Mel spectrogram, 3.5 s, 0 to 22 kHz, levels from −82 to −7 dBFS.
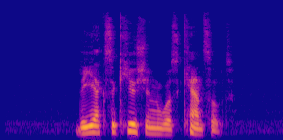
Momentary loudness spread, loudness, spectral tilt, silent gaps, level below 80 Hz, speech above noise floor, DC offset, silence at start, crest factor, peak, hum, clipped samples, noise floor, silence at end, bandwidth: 14 LU; -31 LUFS; -5.5 dB/octave; none; -84 dBFS; 39 dB; under 0.1%; 0.95 s; 16 dB; -16 dBFS; none; under 0.1%; -69 dBFS; 0.8 s; 16 kHz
